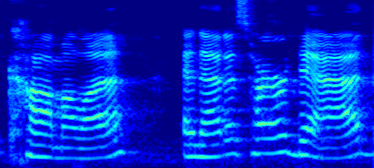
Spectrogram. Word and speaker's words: Kamala: kamla Harris's parents that's shamala that's why we pronounce her name Kamala and that is her dad that black man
